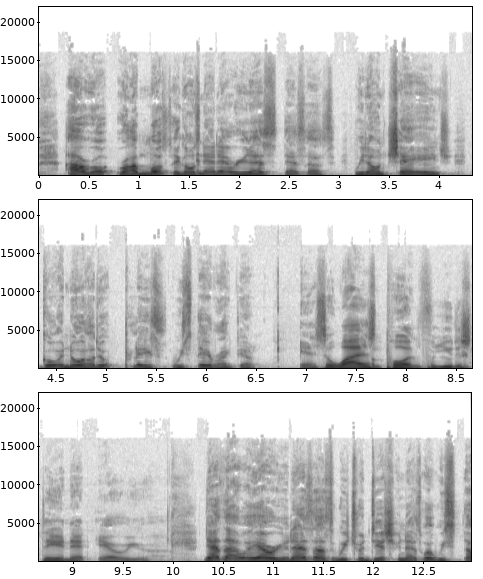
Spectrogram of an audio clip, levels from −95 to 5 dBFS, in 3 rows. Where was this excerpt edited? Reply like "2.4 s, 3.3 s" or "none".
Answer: 1.6 s, 3.0 s, 4.2 s, 7.7 s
